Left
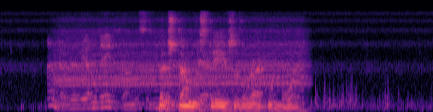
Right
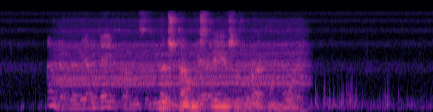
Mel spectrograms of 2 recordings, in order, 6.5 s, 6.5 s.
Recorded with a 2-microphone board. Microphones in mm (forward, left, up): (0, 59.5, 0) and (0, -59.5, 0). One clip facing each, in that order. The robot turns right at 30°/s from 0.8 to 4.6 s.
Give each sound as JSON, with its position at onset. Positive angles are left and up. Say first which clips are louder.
{"t": 0.7, "sound": "a man speaking", "louder": "even", "azimuth_deg": 165, "distance_m": 3.0}
{"t": 2.4, "sound": "a man speaking", "louder": "left 6 dB", "azimuth_deg": 65, "distance_m": 1.7}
